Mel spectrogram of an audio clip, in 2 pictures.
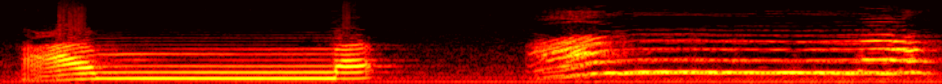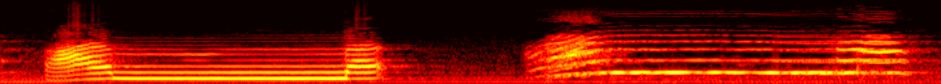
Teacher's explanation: جب ان کے اوپر شد آ جائے تو وہاں آواز رکے گی ایک الف کے برابر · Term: غنہ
